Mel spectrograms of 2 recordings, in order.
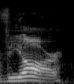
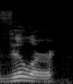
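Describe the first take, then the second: First: The L in the name is silent. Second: The L in the name is pronounced. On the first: The speaker calls it right. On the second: The speaker calls it wrong.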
